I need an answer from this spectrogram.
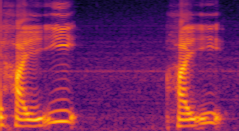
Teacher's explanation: it actually sounds like tone two because it shows a rising tone from from five to one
